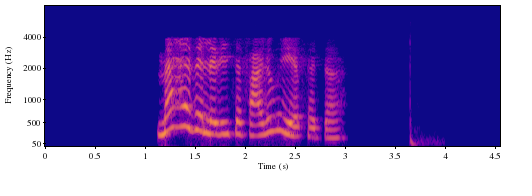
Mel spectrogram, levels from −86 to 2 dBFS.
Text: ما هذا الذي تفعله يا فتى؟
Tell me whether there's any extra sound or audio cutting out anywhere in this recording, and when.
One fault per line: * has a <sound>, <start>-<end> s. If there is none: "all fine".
* has a thud, 3.6-4.0 s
